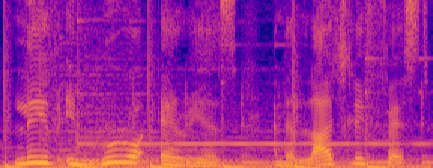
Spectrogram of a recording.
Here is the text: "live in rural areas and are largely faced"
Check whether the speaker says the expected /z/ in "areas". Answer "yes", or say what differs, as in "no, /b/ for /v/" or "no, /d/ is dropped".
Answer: yes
